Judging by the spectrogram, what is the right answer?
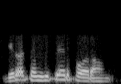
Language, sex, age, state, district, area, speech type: Tamil, male, 18-30, Tamil Nadu, Cuddalore, rural, conversation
